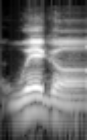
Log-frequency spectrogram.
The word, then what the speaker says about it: Wigle: about the Pennsylvania whiskey this is wiggle it's it's it's spelled WI GL e and we can hold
